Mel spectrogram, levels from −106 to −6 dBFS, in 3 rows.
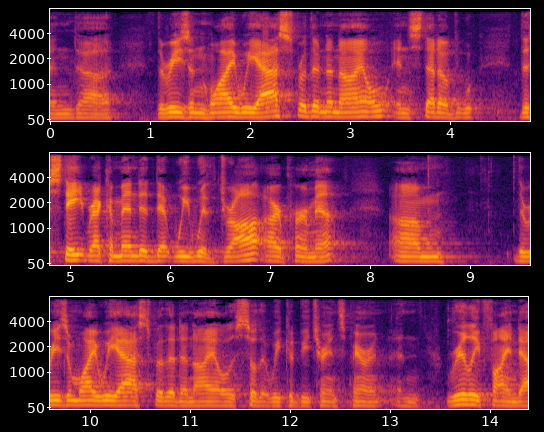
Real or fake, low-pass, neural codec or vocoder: real; 7.2 kHz; none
